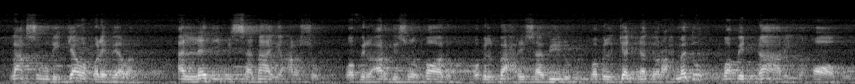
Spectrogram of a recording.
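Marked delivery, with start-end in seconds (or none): 1.8-8.5 low, measured Arabic cadence; preached recitation. Retold or imitated. The lizard preaches its answer, low and measured. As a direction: recite it like a khutbah.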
